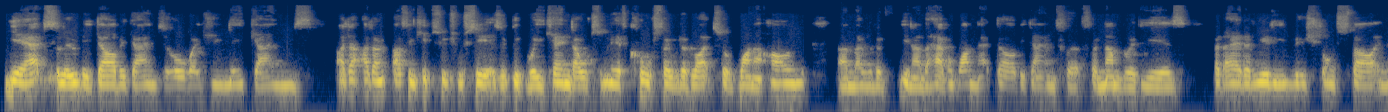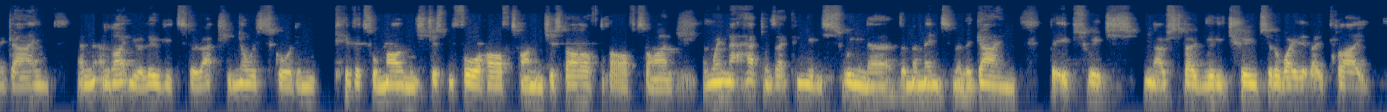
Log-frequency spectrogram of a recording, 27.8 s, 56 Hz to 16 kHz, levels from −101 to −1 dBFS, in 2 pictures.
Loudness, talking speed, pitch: -20 LUFS, 240 wpm, 115 Hz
